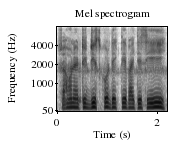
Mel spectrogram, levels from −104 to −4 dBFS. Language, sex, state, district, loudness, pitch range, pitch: Bengali, male, West Bengal, Cooch Behar, -15 LUFS, 140-155 Hz, 150 Hz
